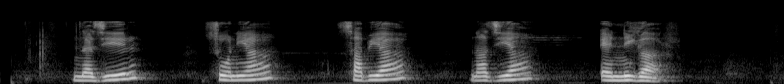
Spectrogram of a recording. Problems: none marked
